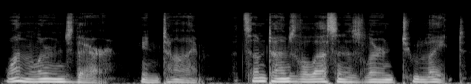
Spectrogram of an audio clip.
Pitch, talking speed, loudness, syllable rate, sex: 115 Hz, 140 wpm, -20 LUFS, 4.7 syllables/s, male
